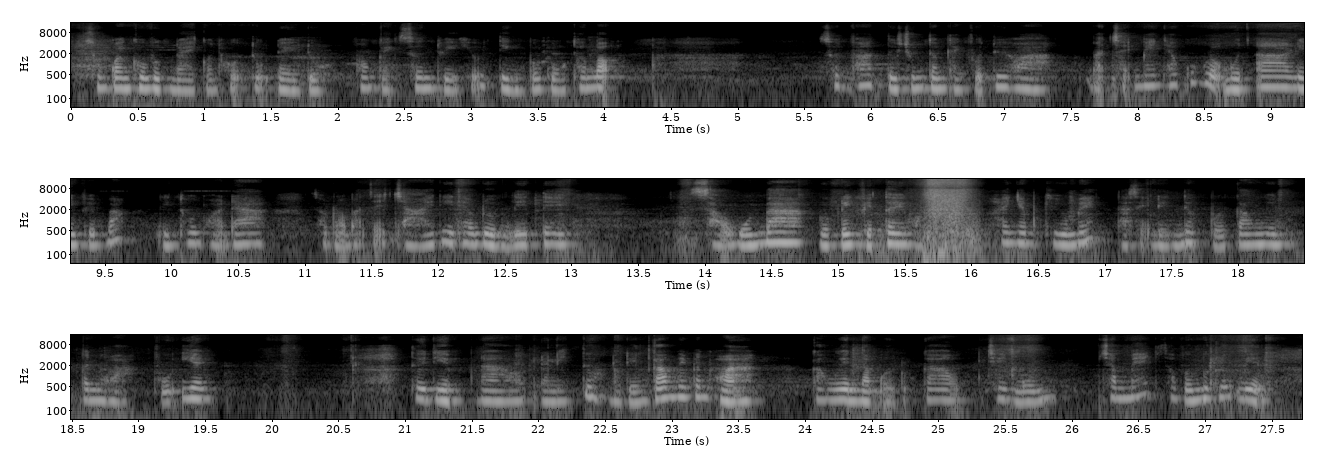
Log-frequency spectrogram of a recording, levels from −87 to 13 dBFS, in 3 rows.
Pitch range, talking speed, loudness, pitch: 190-220 Hz, 210 wpm, -32 LUFS, 205 Hz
